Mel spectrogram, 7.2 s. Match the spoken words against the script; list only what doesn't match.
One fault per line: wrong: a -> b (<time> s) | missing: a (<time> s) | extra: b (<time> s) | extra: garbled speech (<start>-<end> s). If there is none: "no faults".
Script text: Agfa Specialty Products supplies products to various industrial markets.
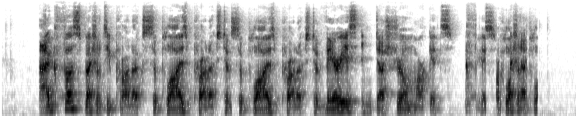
extra: supplies products to (2.9 s)
extra: garbled speech (5.8-6.7 s)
